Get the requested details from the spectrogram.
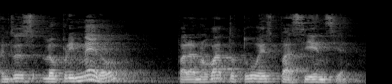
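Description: This man's fairly even intonation and moderate pace come through audible room echo and noticeable background noise. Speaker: podcast co-host. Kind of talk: casual chat.

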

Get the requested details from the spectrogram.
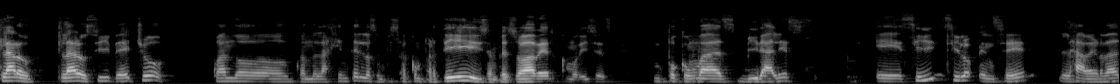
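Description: A man speaks with a Mexican accent at a fairly high pitch. His intonation stays fairly even. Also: fairly slow pace. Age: 20s. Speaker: engineering student. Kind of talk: casual chat.

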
